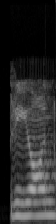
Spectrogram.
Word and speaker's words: prion: particle है ठीक है इसको हमें कैसे एक्चुअली में प्रोनाउंस करना है प्रोन ठीक है इस तरह से हम इसको प्रोनाउंस करते हैं तो हर एक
